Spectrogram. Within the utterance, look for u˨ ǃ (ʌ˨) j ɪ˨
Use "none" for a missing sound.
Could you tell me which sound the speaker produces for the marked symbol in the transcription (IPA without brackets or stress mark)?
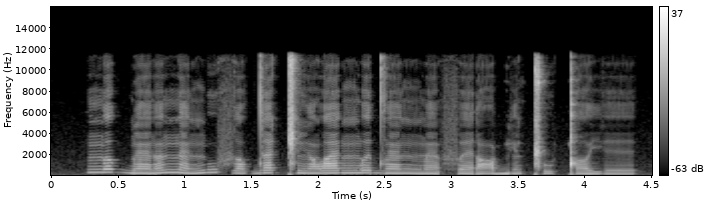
ʌ˨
